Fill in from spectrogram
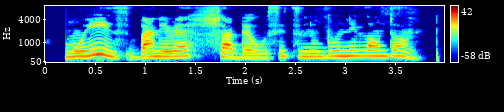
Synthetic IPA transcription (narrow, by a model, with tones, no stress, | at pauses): mo˨i˦˨zba˨˦nĩ˧ɾɛ˦ʃa˧˨bɛ˨wo˨si˨˦tĩ˧nũ˧bu˦nĩ˦lɔ̃˦n˦dɔ̃˦˨n˨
